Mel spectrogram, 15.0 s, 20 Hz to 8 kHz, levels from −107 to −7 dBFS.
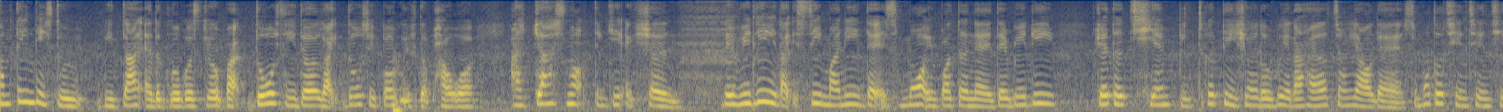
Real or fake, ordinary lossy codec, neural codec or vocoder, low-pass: fake; none; codec, 16 kHz, 4 kbps, FunCodec, trained on Chinese and English, 50 frames a second; none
